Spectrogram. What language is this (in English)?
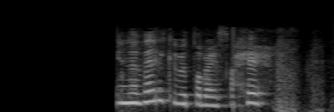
Arabic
